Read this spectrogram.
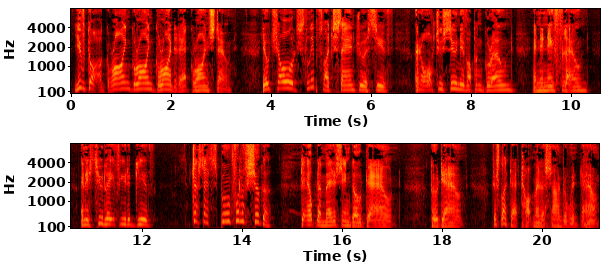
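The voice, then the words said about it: Put-on Flea Bottom accent. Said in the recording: “you get to do the Flea Bottom accent”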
